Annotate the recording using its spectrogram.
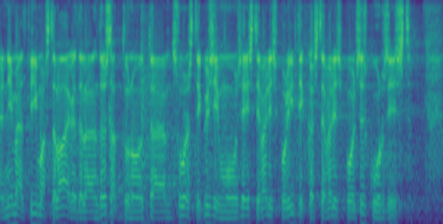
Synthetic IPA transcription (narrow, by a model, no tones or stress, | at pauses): nimelt̪viːmɑst̪e̞lɑeɡ̥ɑd̪̥e̞lot̪ɤst̪ɑt̪ːˑunud̪̥suːɾest̪ikys̬ʲimuse̞ːsʲt̪ivælʲispo̞liːt̪ˑikːˑɑst̪jɑvælʲispoːlis̬e̞st̪̚kursist̪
